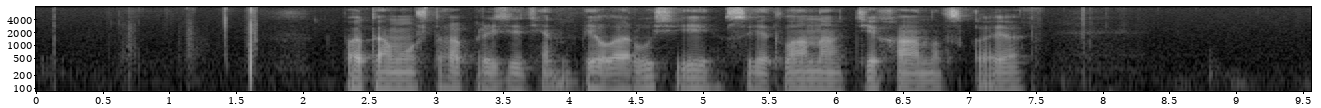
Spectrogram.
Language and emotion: Russian, neutral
